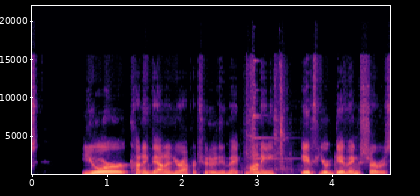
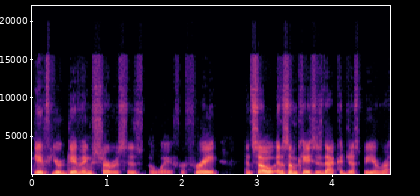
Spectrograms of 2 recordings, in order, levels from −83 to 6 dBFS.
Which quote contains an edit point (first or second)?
first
